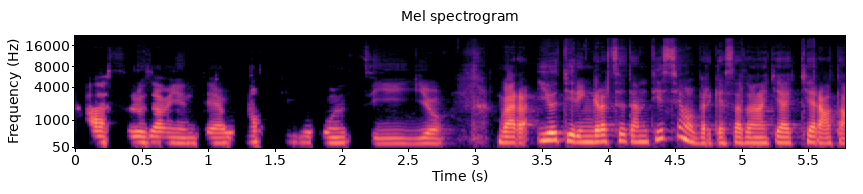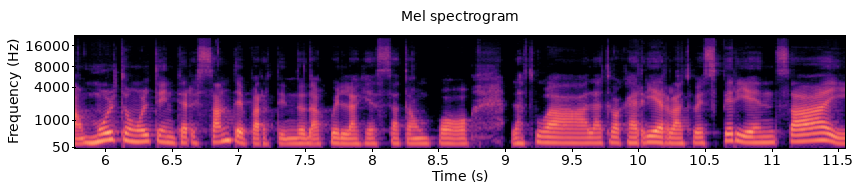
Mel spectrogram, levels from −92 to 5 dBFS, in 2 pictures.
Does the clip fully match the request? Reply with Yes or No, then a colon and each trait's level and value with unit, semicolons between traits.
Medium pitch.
Yes: medium, 160 Hz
